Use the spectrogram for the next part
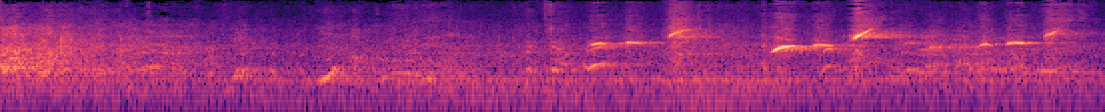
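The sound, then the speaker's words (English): A person whistles a bubbly, bird-like bobolink call, a burst of short rising and sliding notes over a murmur of background chatter and light laughter. “Ooh, a bobolink.”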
